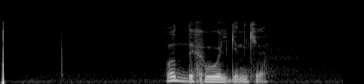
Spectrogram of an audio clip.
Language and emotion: Russian, positive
